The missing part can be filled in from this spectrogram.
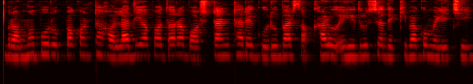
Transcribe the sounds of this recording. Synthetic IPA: bɾɔmːɔpuɾupɔkɔɳʈʰɔɦɔlad̪iɔpɔd̪ɔɾɔbɔsʈaɳʈʰaɾeɡuɾubaɾsɔkʰaɭuʔeɦid̪ɾusjɔd̪ekʰibakumiɭit͡ʃʰi

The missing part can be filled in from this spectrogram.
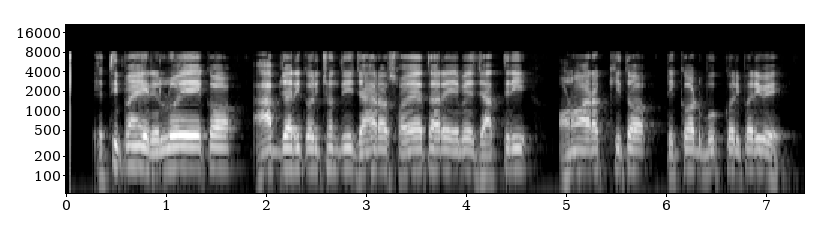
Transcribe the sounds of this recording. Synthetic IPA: ḛt̪ʰipaĩɾeloeːkɔap̚d͡ʒaɾikɔɾit͡ʃʰɔnt̪id͡ʒaɦaɾɔsɔjɔjat̪ʰaɾeːbed͡ʒat̪ɾi | ɔ̰ɽ̃ɔaɾɔkʰːit̪ɔʈikɔʈbukːɔɾipaɾibe

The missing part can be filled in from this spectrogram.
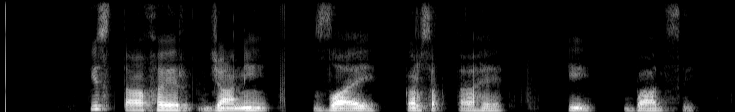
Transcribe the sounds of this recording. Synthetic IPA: kɪst̪aːxɛːɾd͡ʒaːni | zaːe | kɐɾsɐkt̪aɦɛ | ke | baːd̪sḛː

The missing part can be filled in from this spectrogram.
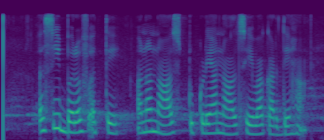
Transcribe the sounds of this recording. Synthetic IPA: əsĩːbəɾəfʰə̰t̪eːənãːnaːsʈʊkɽejãːnaːlseːʋaːkəɾd̪eːɦã̰ː

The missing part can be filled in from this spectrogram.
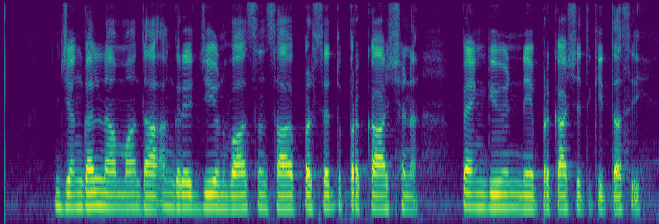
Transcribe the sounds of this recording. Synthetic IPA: d͡ʒəŋɡəlnaːmãːd̪aːʔəŋɡɾeːd͡ʒiːʊnʋaːd̪sənsaːɾpɾsɪd̪ʱːpɾəkaːʃəɳpɛ̃ːŋɡjuːɪnːeːpɾəkaːʃɪt̪kiːt̪aːsḭː

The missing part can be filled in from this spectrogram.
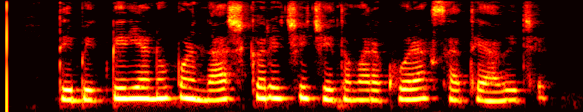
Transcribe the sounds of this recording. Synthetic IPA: t̪ebɛk̚ʈeɾijanõpəɳnaʃkəɾet͡ʃʰed͡ʒet̪əmaɾakʰoɾaksat̪ʰeaʋet͡ʃʰe

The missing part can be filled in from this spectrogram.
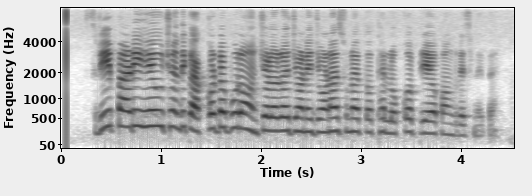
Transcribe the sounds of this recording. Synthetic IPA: sɾipaɽiɦewt͡ʃʰɔnt̪ikakɔʈɔpuɾɔːnt͡ʃɔɭɔɾɔd͡ʒɔɽ̃ed͡ʒɔɽ̃asuɽ̃at̪ɔt̪ʰalokɔpɾijɔkɔŋɡɾesnet̪a̰

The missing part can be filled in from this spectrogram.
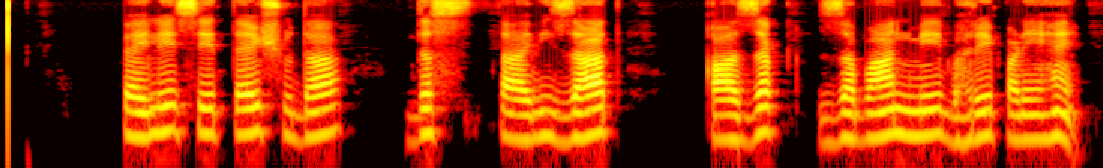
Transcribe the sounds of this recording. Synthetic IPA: pɛɦleset̪ɛːʃʊd̪a | d̪ɐs | t̪aːɾiːzaːt̪ | qaːzək̚ | zɐbaːnmẽbʱɐɾepɐɽeɦɛ̃ː

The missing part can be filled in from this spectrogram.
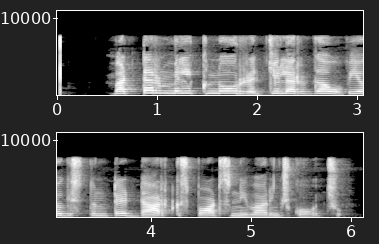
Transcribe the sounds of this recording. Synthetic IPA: bɐʈːɐɾmilknuɾeɡjulɐɾɡaːupɐjo̞ːɡist̪uɳʈe̞ːɖaːɾkspaːʈsniʋaːɾiɲt͡ʃu̥kɔːʋɐt͡ʃːu

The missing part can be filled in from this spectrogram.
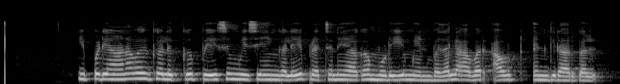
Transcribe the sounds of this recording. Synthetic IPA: ɪpːɐɽiaːnɐʋɐɾɣɐɭɯkːɯpeːsɯmʋɪʂɐjɐŋɡɐɭeːpɪɾɐt͡ʃːɐnɐjaːɣɐmʊɽɪjɯmɛnbɐðɐlɐʋɐɾɐʊʈɛnɡɪraːɾɣɐɭ

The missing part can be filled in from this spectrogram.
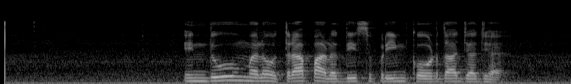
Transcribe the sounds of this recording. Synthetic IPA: ɪ̃nd̪uːməloːt̪ɾaːpaːɾət̪̚d̪iːsʊpɾiːmkoːʈd̪aːd͡ʒəd͡ʒɦɛː

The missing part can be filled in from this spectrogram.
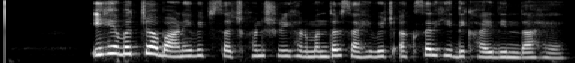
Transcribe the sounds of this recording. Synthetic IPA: iɦebətːʃabaɽ̃eʋit͡ʃsət͡ʃkʰəɳɕɾiːɦəɾmənd̪ɾsaːɦiʋit͡ʃəksəɾɦiːd̪ɪkʰaːid̪ind̪aɦɛː

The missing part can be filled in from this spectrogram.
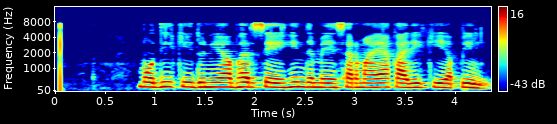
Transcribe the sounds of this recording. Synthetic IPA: moːd̪ikid̪ʊnijabʱɐɾseɦɪ̃nd̪mẽsɐɾmaːjakaːɾikiɐpiːl

